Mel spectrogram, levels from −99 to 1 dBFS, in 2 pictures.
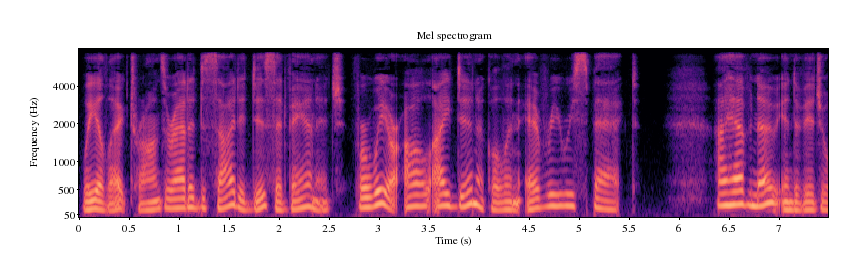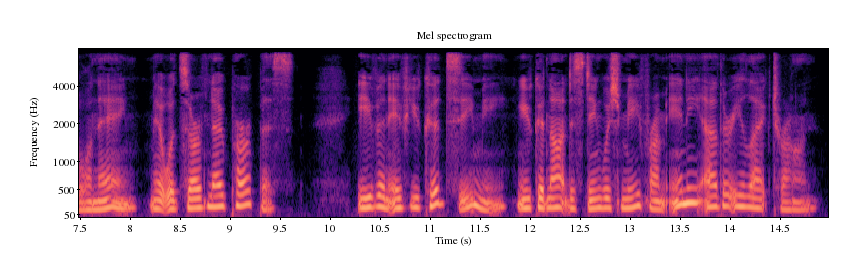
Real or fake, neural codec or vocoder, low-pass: real; none; 7.2 kHz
